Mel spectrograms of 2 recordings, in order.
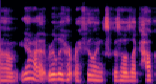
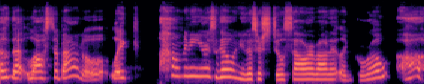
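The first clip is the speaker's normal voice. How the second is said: snide, snarky tone, higher pitch; 6 semitones higher than usual. Retelling a remark to a business owner: retelling own snarky jab. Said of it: "I was just being, like, a little bitch".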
